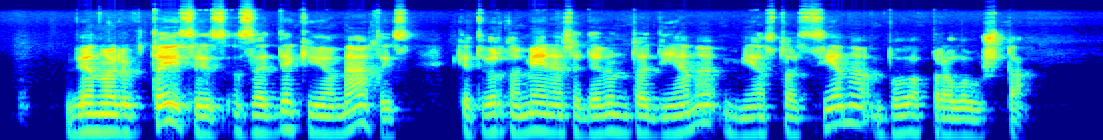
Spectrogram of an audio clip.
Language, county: Lithuanian, Panevėžys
